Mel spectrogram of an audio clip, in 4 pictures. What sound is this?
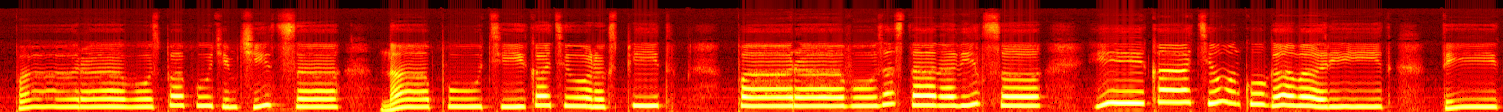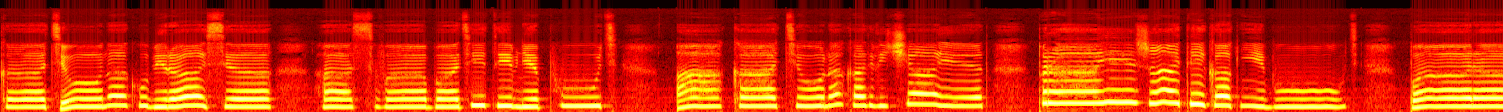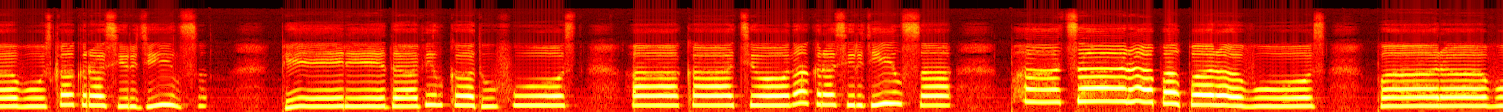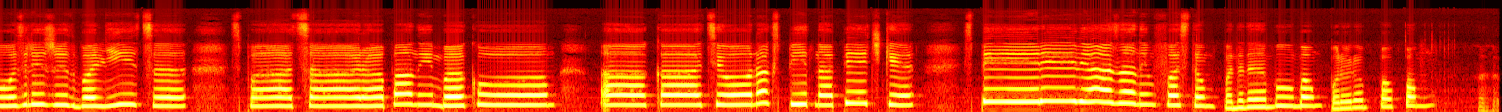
Mama`s songs
ukraine, song, mama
